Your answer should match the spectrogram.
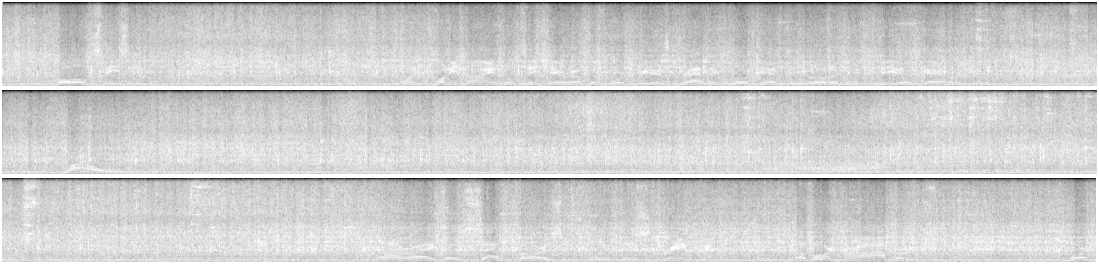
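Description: Florida East Coast Railway freight cars rolling past close by: a loud, steady rumble and clatter of wheels on the rails.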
